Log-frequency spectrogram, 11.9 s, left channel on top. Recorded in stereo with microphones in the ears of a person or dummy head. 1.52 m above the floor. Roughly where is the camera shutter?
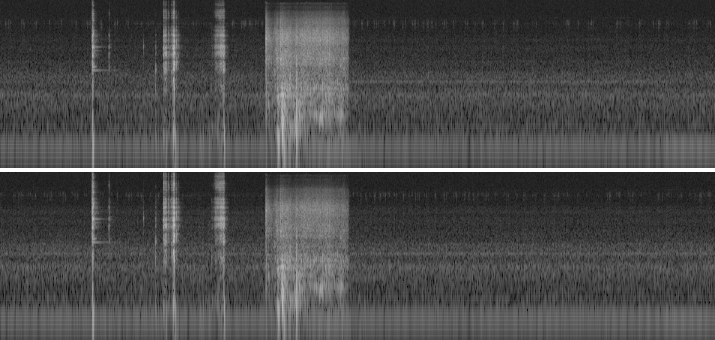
Centre.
